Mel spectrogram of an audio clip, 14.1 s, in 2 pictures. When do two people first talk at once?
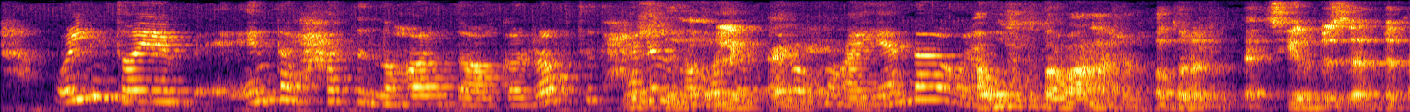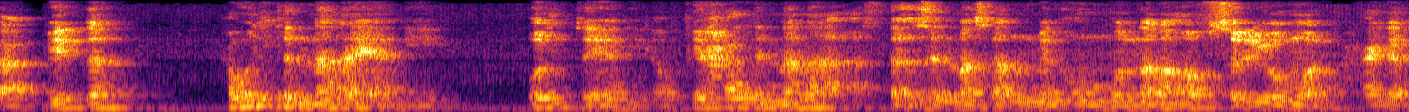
3.1 s

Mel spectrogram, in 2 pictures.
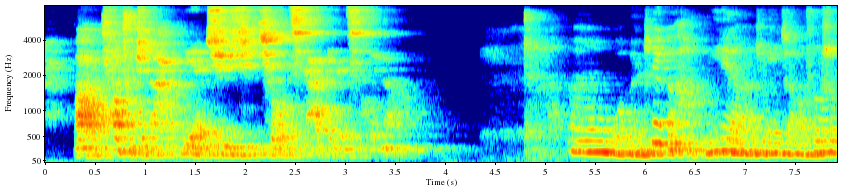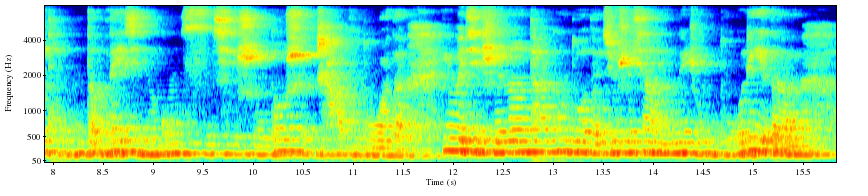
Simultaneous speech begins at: none

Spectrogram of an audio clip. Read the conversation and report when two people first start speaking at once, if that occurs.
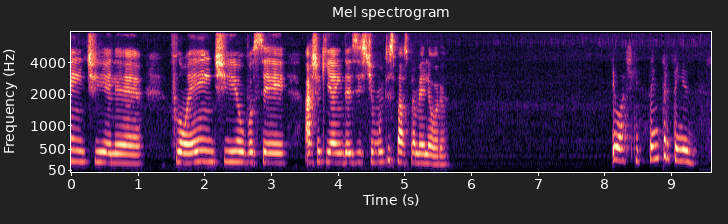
none

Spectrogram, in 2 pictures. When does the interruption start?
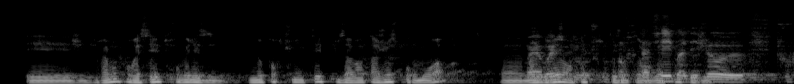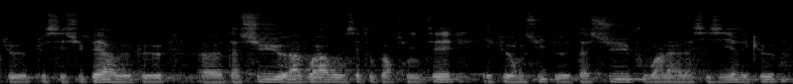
5.3 s

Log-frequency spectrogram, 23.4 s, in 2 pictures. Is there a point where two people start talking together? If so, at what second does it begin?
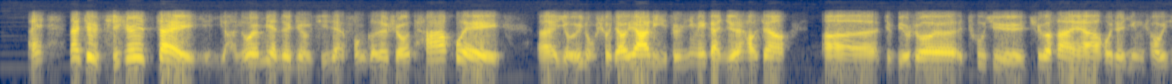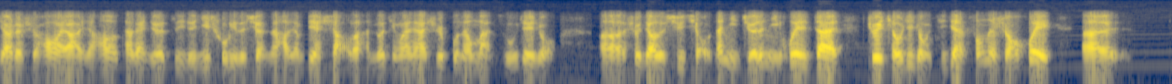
none

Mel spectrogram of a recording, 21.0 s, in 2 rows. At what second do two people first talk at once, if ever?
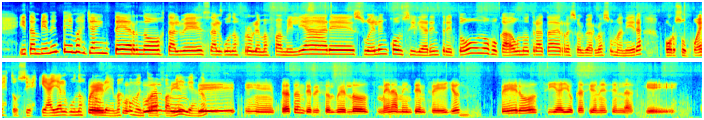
11.8 s

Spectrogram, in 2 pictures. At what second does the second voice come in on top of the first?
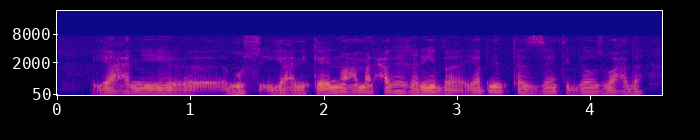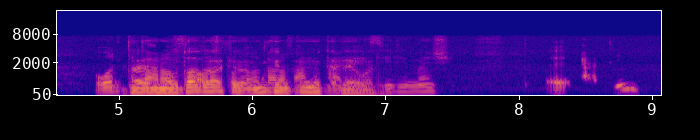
5.1 s

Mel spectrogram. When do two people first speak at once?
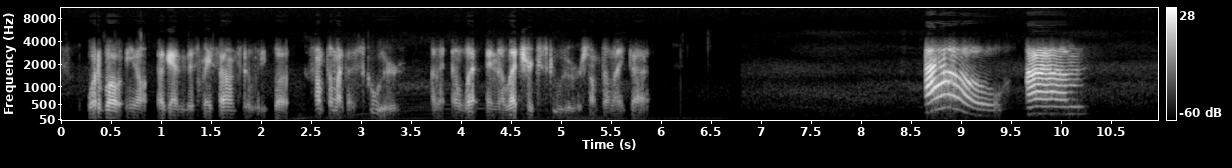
none

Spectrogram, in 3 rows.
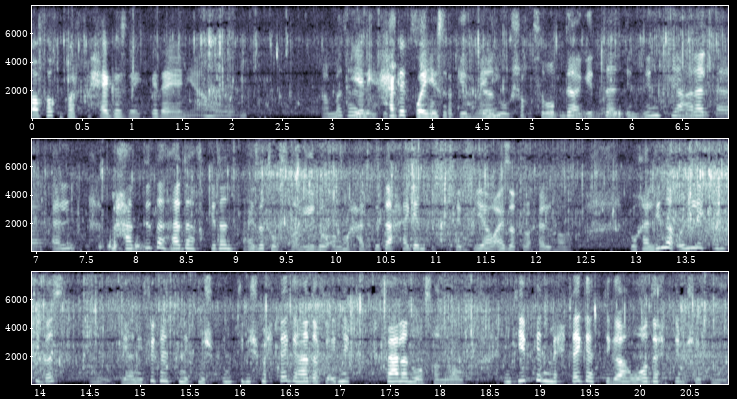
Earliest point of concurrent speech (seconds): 3.2 s

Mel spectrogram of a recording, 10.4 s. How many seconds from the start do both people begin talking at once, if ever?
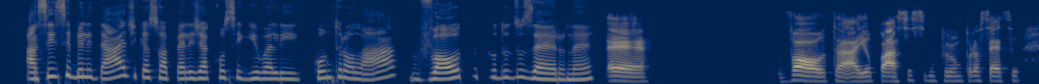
none

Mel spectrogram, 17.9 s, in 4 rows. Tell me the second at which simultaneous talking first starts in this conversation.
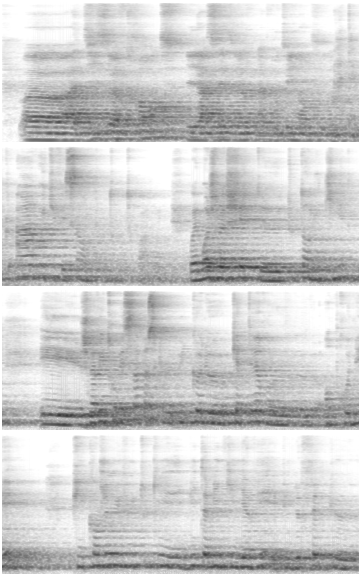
none

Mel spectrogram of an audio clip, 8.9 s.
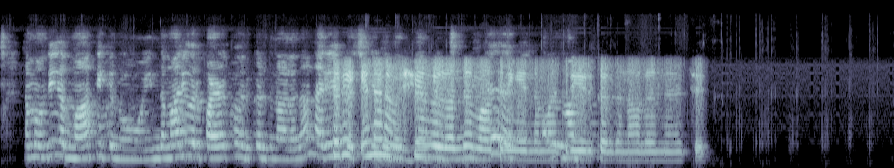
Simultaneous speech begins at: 3.3 s

